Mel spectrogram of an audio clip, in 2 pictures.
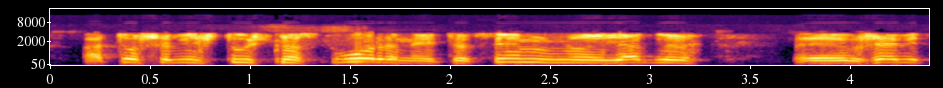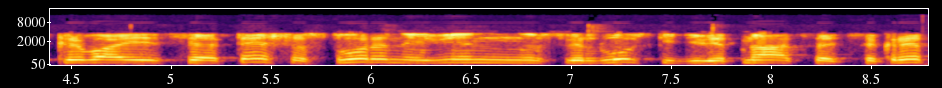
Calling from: Kyiv Oblast, Ukraine; Київщина.

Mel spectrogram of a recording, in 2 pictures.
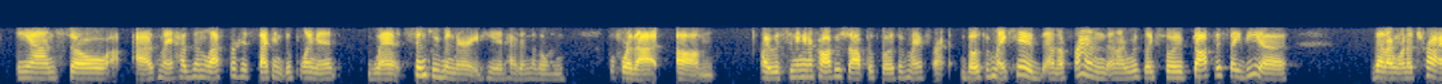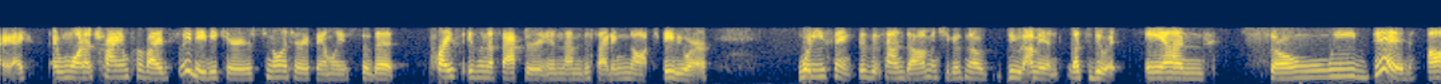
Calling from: Chester, Virginia, United States; I am calling from Chester, Virginia. My husband is currently stationed at Fort Lee.

